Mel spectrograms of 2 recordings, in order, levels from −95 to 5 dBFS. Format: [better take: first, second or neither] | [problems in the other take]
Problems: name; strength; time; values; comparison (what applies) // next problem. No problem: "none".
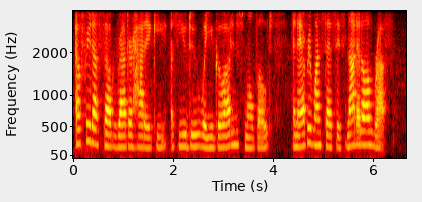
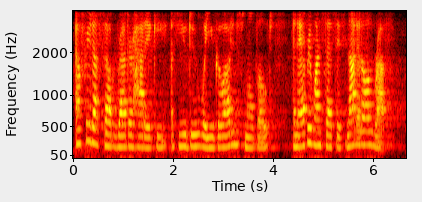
first | room echo; dies away in 1.3 s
